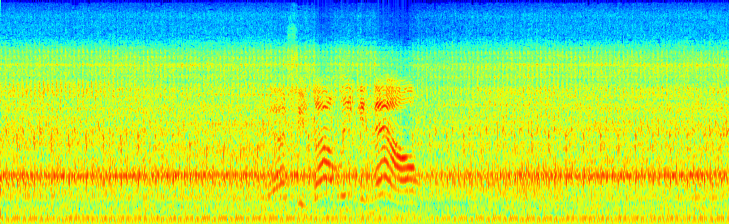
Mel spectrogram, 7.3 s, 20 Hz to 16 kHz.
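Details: Peterbilt with an ISX Cummins CM2250, after repairing a front structure oil leak, now not leaking and warming up before an oil change: steady, even diesel idle with a low regular clatter and no misses or knocks; healthy.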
